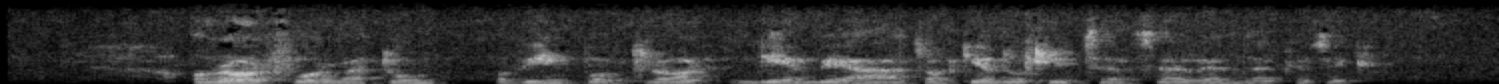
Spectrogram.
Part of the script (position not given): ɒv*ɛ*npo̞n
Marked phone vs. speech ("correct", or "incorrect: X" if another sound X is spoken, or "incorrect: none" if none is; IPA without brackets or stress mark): incorrect: i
